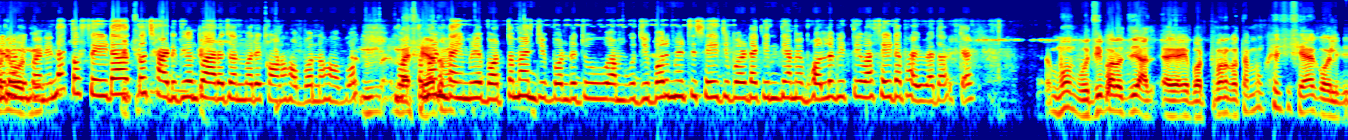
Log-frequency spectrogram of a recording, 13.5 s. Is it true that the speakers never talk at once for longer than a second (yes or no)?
yes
